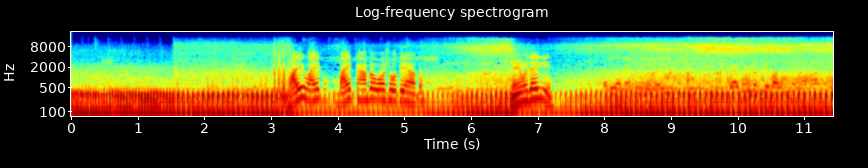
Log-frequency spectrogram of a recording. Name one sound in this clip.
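A motorcycle engine idles nearby with a steady low throb.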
